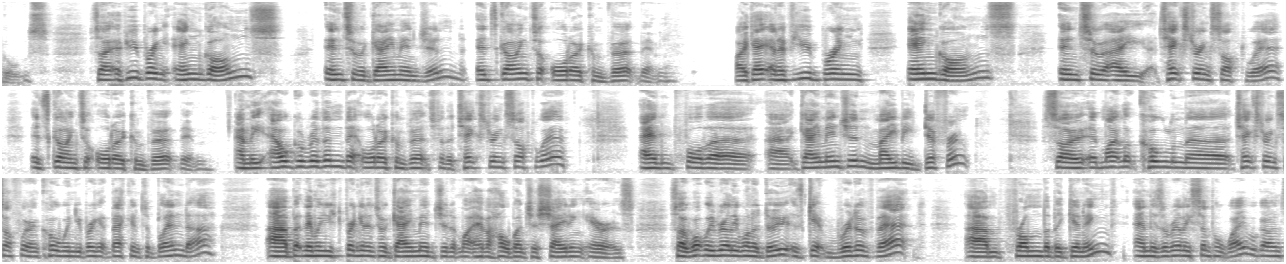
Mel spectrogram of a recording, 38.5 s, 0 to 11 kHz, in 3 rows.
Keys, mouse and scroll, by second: 36.7 click, 37.0 scroll down 4, 37.3 shift+middle drag, 37.6 scroll up 2, 37.8-38.2 middle drag.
